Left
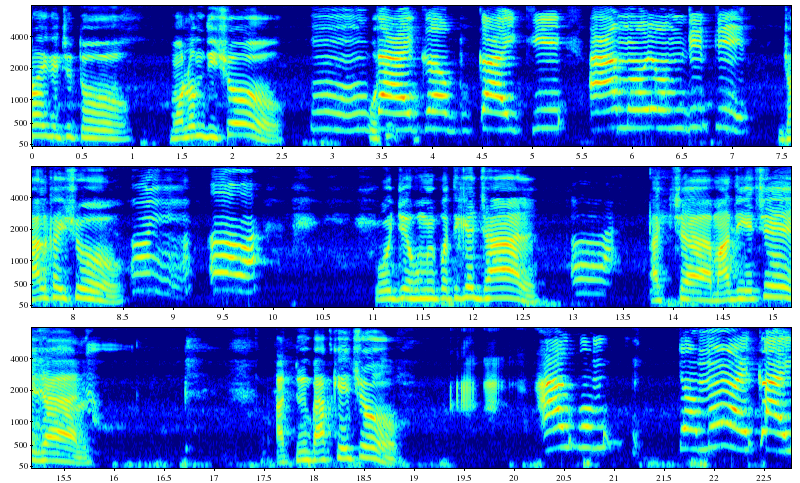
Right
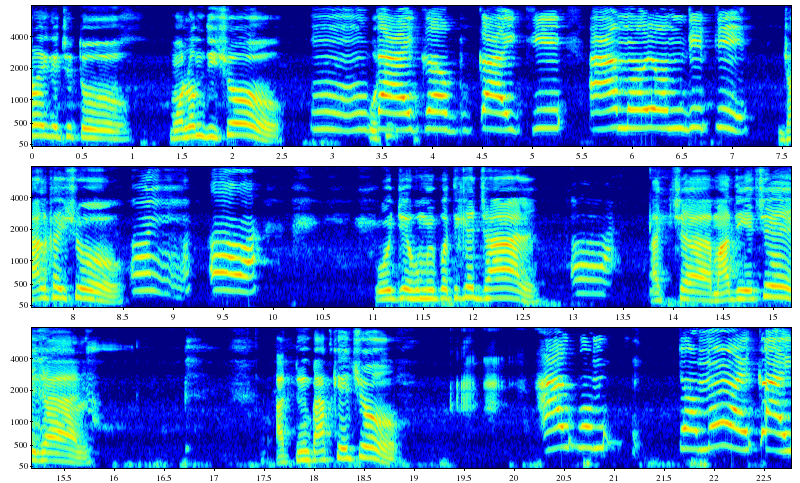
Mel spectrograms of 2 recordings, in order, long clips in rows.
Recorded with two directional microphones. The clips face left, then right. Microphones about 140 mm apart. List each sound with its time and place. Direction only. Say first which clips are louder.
0.0 s speech: right 4 dB; 10° right (ahead or behind)
0.9 s speech: right 3 dB; 25° right (ahead or behind)
5.1 s child singing: right 2 dB; 30° right (ahead or behind)
7.5 s speech: right 2 dB; 10° right (ahead or behind)
8.5 s speech: right 5 dB; 40° right (ahead or behind)
11.0 s speech: right 7 dB; 15° right (ahead or behind)
13.0 s a sound: right 4 dB; 25° right (ahead or behind)
13.7 s speech: right 1 dB; 10° right (ahead or behind)
17.6 s speech: right 2 dB; 25° right (ahead or behind)
19.5 s a sound: left 3 dB; 25° right (ahead or behind)
21.7 s child singing: right 6 dB; 25° right (ahead or behind)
